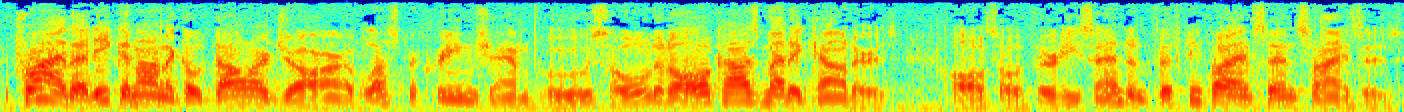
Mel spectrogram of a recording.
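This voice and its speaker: A man's voice: a little high, breathy edge. A man announcing in the polished, emphatic style of a 1940s radio host reading scripted copy. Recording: muffled, noisy 1940s radio broadcast.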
